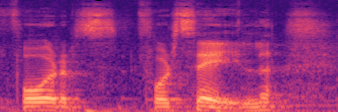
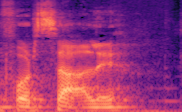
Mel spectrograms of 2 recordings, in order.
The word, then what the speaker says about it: For Sale: Il nome della band è For Sale, che è scritto come si dice in italiano, quindi For Sale, non For Sale.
